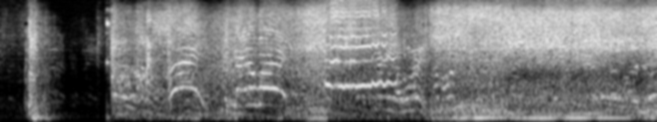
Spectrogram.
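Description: A car door slams, and about a second later the Valiant Charger's engine starts up loudly and it pulls away, with high squealing tones and a steady engine note from about four seconds in.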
